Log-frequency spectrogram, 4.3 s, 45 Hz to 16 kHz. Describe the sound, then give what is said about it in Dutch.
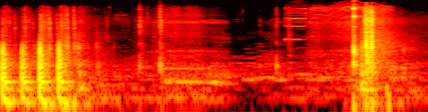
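Four quick, sharp knocks on the door of the oldest resident, nearly 105 years old, on the second floor, in a steady rhythm, followed by a few softer clicks and a short, hissy rattle near the end. No one speaks. “Ja, we zitten nu op de tweede verdieping en we staan eindelijk voor de deur van onze oudste bewoonster”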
